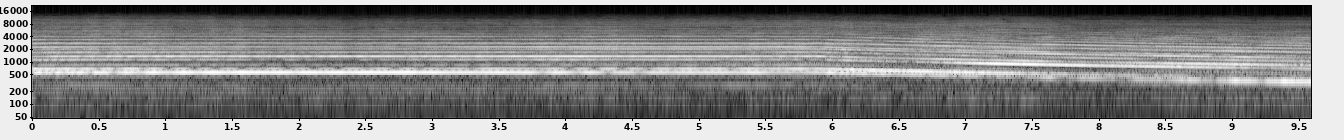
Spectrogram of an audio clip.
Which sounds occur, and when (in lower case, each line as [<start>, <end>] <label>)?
[0.01, 9.55] siren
